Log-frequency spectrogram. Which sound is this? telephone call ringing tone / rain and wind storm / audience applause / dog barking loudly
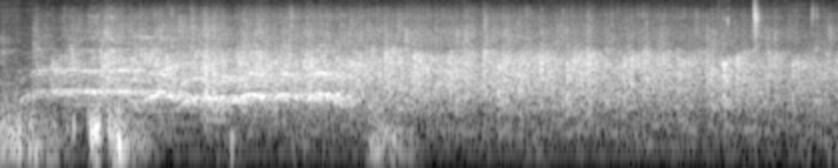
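audience applause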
